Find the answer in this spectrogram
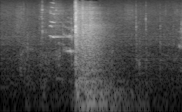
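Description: A single loud wooden slam about a second in, with short high squeaks just before it.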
